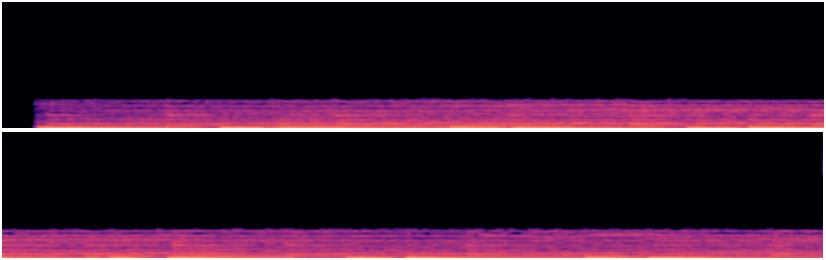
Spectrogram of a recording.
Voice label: Dia das Mães Geral Masculino; Telemensagens 2017

